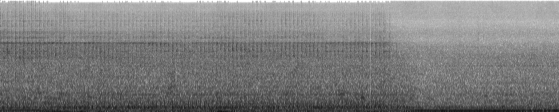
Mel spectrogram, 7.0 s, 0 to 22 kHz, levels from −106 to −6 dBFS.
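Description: At 4.62 s the sound drops to silence for about 12 ms, then resumes. This is a Bluetooth stall. Radio interference likely delayed packets, so the headphone buffer emptied and playback paused. It is heard as a tiny gap in the sound.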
